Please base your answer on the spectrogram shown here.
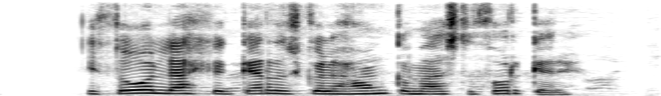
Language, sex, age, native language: Icelandic, male, 13, Icelandic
